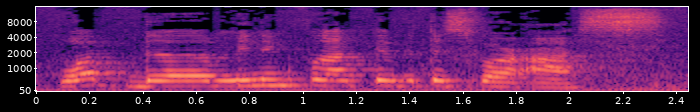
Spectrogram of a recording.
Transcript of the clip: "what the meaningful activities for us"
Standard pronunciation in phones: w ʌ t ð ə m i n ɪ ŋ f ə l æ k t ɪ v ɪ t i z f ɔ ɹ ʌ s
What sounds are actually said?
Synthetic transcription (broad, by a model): w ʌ t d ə m i n ɪ ŋ f ə l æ k t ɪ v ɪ t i s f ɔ ɹ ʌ s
